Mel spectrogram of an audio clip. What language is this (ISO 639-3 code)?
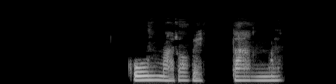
mcf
